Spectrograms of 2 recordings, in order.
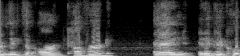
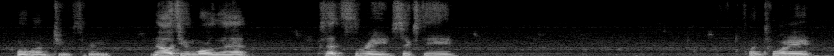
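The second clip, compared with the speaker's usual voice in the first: stoned delivery, quieter; 3 semitones lower, 8 dB quieter than usual. Doing markup math out loud while admitting to being high, sounding stoned. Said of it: "I'm really high right now".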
